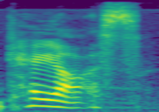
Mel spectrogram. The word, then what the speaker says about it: chaos: Because where is the syllable breaking in chaos? After the A, chaos.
